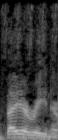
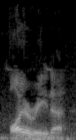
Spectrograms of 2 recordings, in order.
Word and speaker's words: BayArena: to the B Arena I kept saying the Bay Arena in English that's how we'd say it but apparently it's pronounced by Arena because you've read the title we're here for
